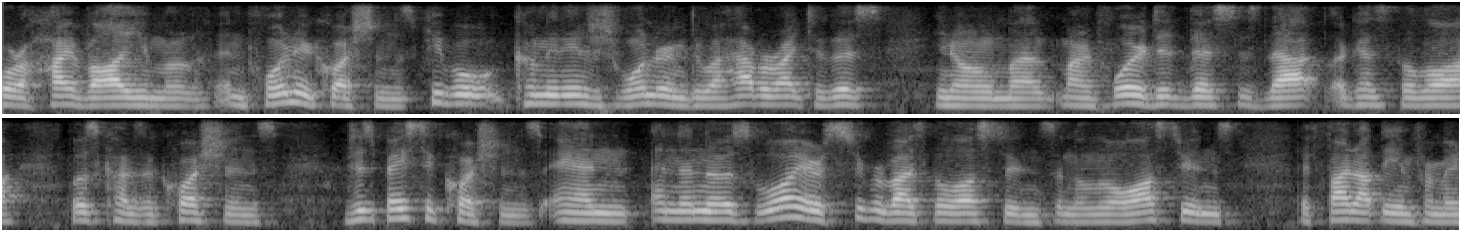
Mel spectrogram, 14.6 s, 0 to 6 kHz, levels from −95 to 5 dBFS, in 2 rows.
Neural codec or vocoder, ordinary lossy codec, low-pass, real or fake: codec, 24 kHz, 0.9 kbps, WavTokenizer, small release; Opus, 24 kbps; 5.4 kHz; fake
